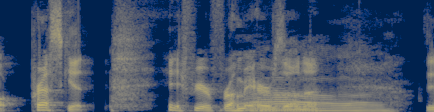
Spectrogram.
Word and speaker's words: Prescott: I like to go to Payson or Prescott, Arizona. But if you're from Arizona, you don't call it Prescott, and that's one of the ways we know you're an outsider. You call it Prescott if you're from Arizona.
